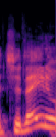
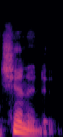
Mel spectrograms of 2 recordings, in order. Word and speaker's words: Chinedu: Chinedu is how you pronounce it in Nigeria like born and raised or also here but I grew up saying Chinadu.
